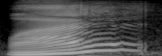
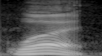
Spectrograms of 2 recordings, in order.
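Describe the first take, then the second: First: High rising, drawn-out question; baffled cashier. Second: Loud, short falling question; curt coworker. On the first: Cashier faced with a stranger's fish, baffled high question. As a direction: imitate a baffled clerk, pitch sliding way up. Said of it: "The woman goes". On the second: Aaron walking over to the cashier, curt loud question. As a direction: imitate a summoned coworker's blunt response. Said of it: "he's like". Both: Retold or imitated.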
